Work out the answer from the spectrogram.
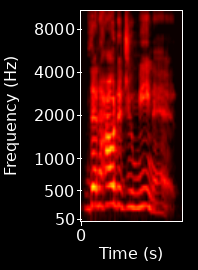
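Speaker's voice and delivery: loud, challenging retort; sharp retort. Pretend. To a fake apologizer, a loud challenging retort. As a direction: demand an answer, pushing back hard.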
